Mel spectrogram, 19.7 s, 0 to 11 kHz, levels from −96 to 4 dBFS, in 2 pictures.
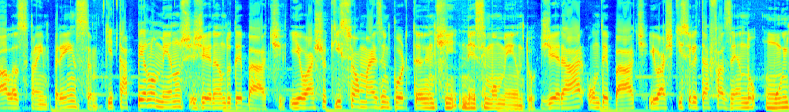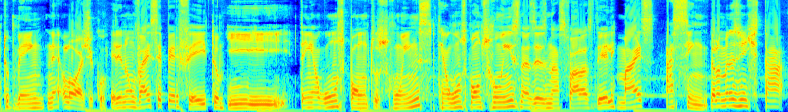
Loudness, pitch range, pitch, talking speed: -18 LUFS, 135-155 Hz, 140 Hz, 185 wpm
